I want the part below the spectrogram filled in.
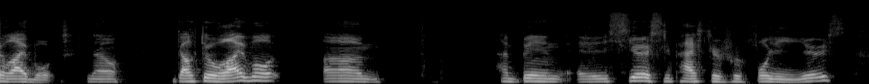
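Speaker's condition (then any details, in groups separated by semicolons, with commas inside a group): Cerebral palsy; mild speech impediment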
